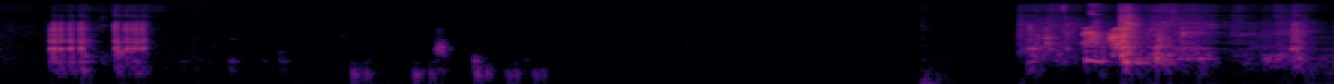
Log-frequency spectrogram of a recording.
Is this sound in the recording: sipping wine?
no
